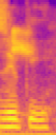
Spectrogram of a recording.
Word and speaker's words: Zuki: Is that how it's pronounced? Zuki or yes. Zucky? Okay, it's Zuki.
